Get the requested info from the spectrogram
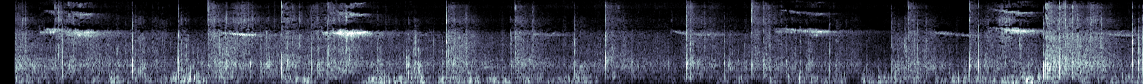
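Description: Many fireworks going off across a city: bangs and crackles near and far at uneven intervals over a steady rumble of distant explosions, with short high whistles now and then and the busiest, loudest stretch near the end.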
